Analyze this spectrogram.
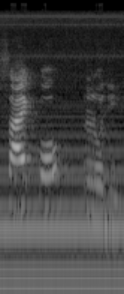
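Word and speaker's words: psychology: साइकोलॉजी, साइकोलॉजी मनोविज्ञान को कहा जाता है।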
